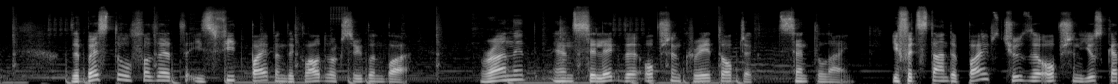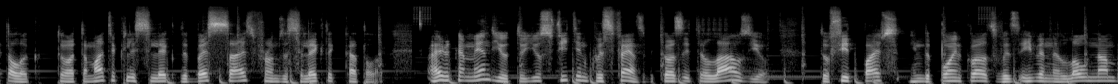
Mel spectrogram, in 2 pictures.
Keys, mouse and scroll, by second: 0.1 middle click, 0.2 middle click, 2.4 click, 4.3 click, 5.0 click, 5.5 click, 5.9 click, 8.5 click, 9.0 click, 9.8 click, 11.7 click, 13.7 click, 14.6 scroll, 15.6 shift+middle click, 16.0 click, 16.3 click, 16.9 click, 17.2 middle click, 17.3 middle click, 18.0 middle click, 18.4 click, 18.9 click, 19.4 click, 20.1 middle click, 20.9 shift+middle click, 21.1 middle click, 21.4 click, 21.7 click, 22.2 click.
